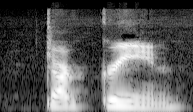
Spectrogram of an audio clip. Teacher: really saying that g and linking my similar consonant sounds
